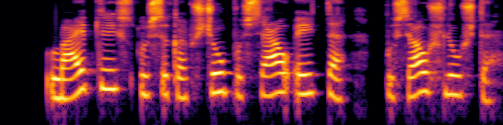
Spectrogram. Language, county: Lithuanian, Panevėžys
